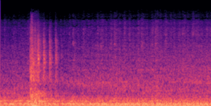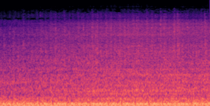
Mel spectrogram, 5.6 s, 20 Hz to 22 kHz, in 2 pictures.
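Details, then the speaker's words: 1969 Chevrolet Chevelle V8 with automatic, warm after a test drive (about 180°, oil pressure 40), hood open; deep, lumpy idle with a faint puffing tick from an exhaust leak at the back on the driver's side; motor otherwise quiet. "So you can hear the exhaust leaks coming from the back over here on the driver's side."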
